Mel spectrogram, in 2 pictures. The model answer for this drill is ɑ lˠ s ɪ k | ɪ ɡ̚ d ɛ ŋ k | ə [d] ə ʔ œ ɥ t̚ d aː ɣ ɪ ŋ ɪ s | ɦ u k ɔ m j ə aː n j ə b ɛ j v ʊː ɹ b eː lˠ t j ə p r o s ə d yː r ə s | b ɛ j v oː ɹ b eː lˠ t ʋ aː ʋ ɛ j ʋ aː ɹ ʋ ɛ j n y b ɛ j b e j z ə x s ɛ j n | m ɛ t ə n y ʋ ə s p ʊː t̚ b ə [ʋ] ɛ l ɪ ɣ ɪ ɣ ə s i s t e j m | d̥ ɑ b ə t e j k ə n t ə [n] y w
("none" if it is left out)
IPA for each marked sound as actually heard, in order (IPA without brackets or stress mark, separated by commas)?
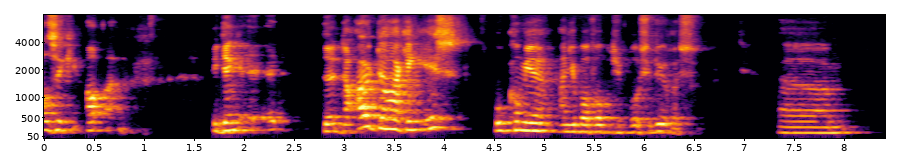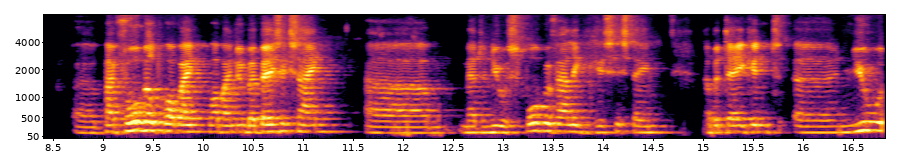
d, v, n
